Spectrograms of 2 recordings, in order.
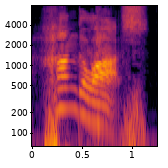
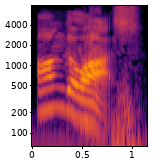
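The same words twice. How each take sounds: First: Hangelos begun with an h sound; rough breathing. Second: Angelos begun on the vowel, no h; smooth breathing. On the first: Teacher showing what a rough breathing mark would do, hangelos with h. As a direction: say "hangelos" with an audible h before the vowel. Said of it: "if you had a rough breathing mark". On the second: Teacher showing students a smooth breathing mark, angelos without h. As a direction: say "angelos" with no h sound at the start. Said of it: "we have a smooth breathing mark". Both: Shown as a demonstration.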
